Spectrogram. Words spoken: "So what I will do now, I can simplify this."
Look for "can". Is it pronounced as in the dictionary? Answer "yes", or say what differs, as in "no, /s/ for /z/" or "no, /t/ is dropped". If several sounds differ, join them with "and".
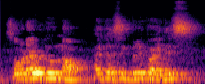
no, /l/ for /n/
